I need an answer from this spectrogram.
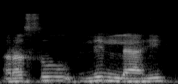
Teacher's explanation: So it will be Rasulillahi, not Rasulillahi, not thickening that, but you will be thinning the lam mushaddad. Fi Rasulillahi, simply as you are a little smiling. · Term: thin sound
